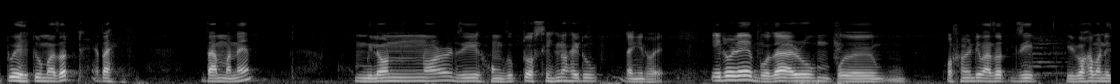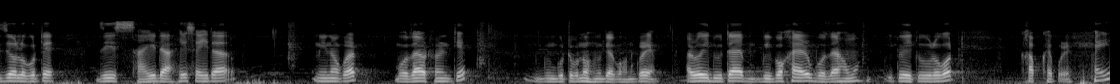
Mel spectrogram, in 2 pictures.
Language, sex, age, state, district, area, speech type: Assamese, male, 18-30, Assam, Tinsukia, urban, spontaneous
